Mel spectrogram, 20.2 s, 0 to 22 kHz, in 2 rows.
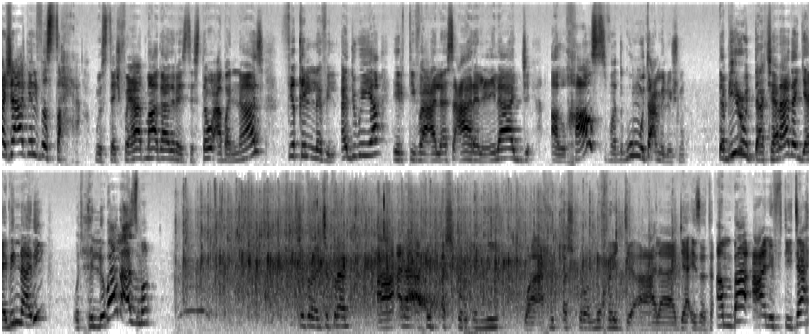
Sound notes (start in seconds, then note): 12.2 applause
